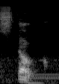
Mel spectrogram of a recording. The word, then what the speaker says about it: Stauch: I'm trying to I've been pronouncing it like that because that's what the news are pronouncing it, but I noticed the other day when I was listening to the father's statement, he pronounces it Stoke.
